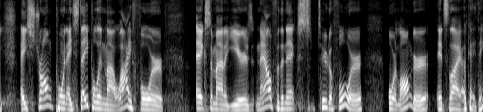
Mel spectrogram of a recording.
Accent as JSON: {"language": "English", "region": "the South", "country": "United States", "said": "as a Southerner"}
